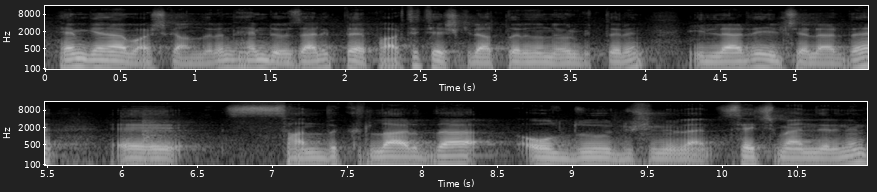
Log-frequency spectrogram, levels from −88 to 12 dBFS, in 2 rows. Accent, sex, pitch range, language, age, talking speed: native, male, 90-105 Hz, Turkish, 50-69, 90 wpm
